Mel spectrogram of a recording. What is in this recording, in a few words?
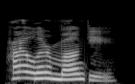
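"howler monkey", British English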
